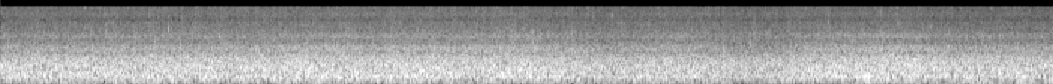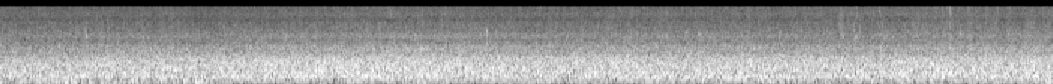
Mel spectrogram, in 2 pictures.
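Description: Rain falling steadily: an even rushing hiss that holds the same level throughout, with faint drop ticks here and there.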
